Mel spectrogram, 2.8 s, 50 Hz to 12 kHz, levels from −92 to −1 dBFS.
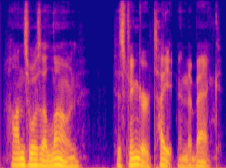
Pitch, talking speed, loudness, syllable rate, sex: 100 Hz, 190 wpm, -15 LUFS, 5.1 syllables/s, male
